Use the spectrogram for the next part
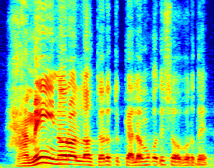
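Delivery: usual speaking voice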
